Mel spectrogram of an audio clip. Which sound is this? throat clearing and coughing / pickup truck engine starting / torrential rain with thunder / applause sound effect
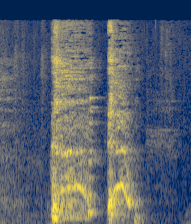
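throat clearing and coughing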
